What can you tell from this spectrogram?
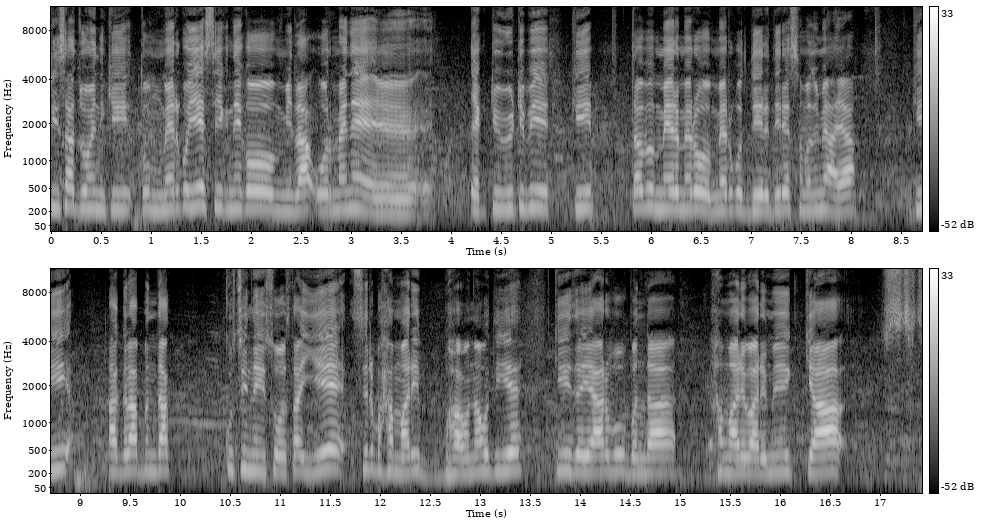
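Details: Adult man who stammers and belongs to a stammering support group; word repetitions heard; stuttering (stammering).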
